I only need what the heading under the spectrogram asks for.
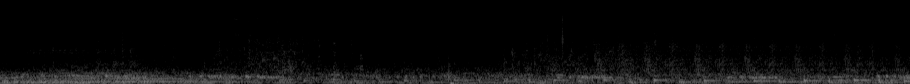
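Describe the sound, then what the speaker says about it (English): Pigeons coo steadily in a video game, a dense, low, continuous cooing from many birds filling the scene with a constant background rumble and faint clicks, with no speech. "No human could live with all these fucking pigeons."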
